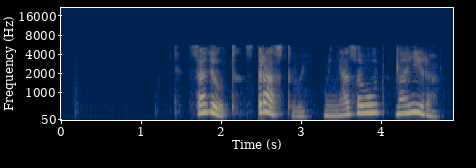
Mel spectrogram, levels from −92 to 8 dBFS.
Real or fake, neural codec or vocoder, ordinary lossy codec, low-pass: real; none; AAC, 32 kbps; 5.4 kHz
